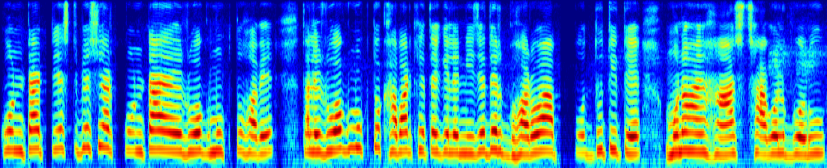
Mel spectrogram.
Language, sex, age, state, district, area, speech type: Bengali, female, 45-60, West Bengal, South 24 Parganas, rural, spontaneous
